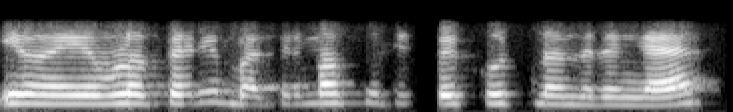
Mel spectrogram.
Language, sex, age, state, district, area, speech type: Tamil, female, 60+, Tamil Nadu, Mayiladuthurai, rural, conversation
